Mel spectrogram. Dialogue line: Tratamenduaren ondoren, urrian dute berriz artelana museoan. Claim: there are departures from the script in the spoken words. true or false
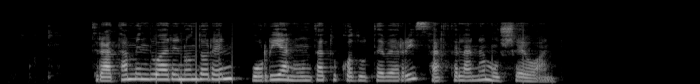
true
